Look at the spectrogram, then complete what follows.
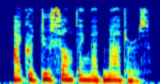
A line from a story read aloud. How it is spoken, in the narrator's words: she said quietly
